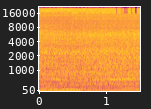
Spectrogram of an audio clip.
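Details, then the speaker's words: 2019 Volvo XC40, 2.0L L4 B4204T18, failed PCV oil trap (codes P0171, P0507): with oil cap on, steady idle with faint constant high squeal/whine over engine note; bad oil trap squeal. "And when I go and put the cap on, you'll hear the squeal it's supposed to make. And on this, it'll squeal for about 5 minutes until you take the oil cap off."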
